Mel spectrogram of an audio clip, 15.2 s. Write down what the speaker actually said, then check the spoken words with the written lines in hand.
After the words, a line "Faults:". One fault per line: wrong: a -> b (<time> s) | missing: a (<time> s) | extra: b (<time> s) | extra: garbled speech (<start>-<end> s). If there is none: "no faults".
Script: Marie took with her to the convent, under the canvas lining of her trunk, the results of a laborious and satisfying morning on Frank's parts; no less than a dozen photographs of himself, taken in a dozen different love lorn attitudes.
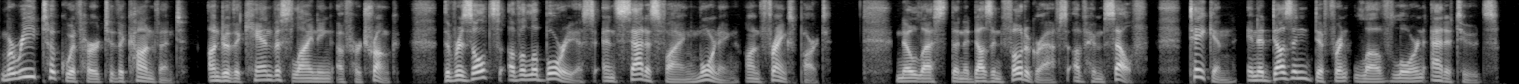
Marie took with her to the convent, under the canvas lining of her trunk, the results of a laborious and satisfying morning on Frank's part; no less than a dozen photographs of himself, taken in a dozen different love lorn attitudes.
Faults:
wrong: parts -> part (8.0 s)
